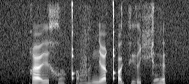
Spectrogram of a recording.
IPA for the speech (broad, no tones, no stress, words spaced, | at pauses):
qeːxo̤ qʼo̤va̤ni qʼukʲɘːçɛ̤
